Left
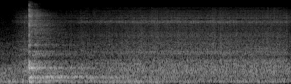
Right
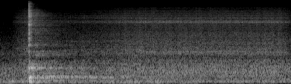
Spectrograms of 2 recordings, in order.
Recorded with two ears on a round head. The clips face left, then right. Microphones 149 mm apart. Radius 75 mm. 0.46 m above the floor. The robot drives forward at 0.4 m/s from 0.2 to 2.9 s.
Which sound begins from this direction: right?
A thud, at 0.3 s.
